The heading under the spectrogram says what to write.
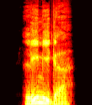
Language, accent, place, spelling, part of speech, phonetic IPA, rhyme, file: German, Germany, Berlin, lehmiger, adjective, [ˈleːmɪɡɐ], -eːmɪɡɐ, De-lehmiger.ogg
- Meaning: 1. comparative degree of lehmig 2. inflection of lehmig: strong/mixed nominative masculine singular 3. inflection of lehmig: strong genitive/dative feminine singular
